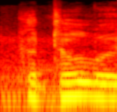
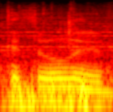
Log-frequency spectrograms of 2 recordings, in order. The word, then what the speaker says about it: Cthulhu: And so finally, in a letter of 1934, he tells a colleague, well, it's really meant to be 2 syllables. You're supposed to put your tongue at the roof of your mouth and cough it out like Cthulhu.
